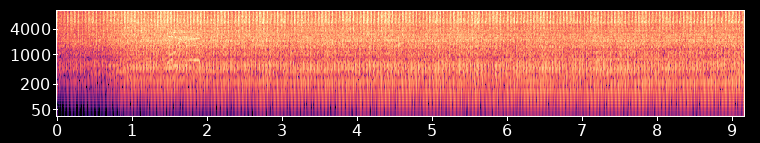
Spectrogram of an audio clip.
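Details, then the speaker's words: Snow blower small engine, after sitting with old fuel, on choke at full throttle, after cleaning carburetor bowl, main jet and bowl nut: catches and settles into steady even high-speed drone, no misses or surging; running properly. "yeah baby we're back in business and that's really all there is to it we simply cleaned out the carburetor Bowl in the main jet the bow nut put it back up and she wants to run again"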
